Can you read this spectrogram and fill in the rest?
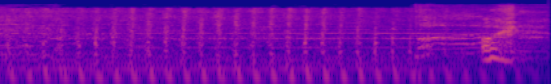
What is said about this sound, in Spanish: Helicóptero, helicóptero.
